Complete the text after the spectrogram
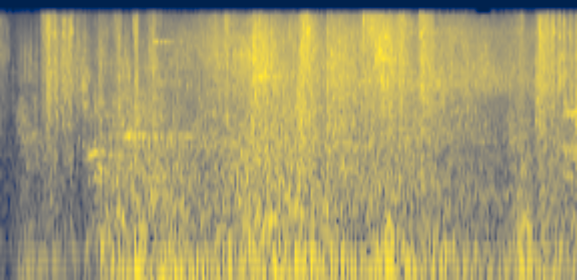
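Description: Game spell effects burst and crackle in quick succession.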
